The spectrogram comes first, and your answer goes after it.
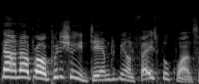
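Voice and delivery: high, loud eager bloke; insistent fan voice. Retold or imitated. The fan insists he watches the channel, high and loud. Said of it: "He's like".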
